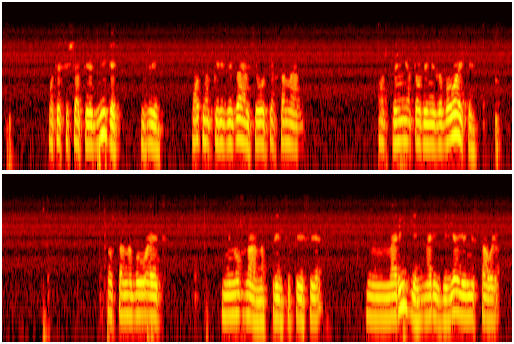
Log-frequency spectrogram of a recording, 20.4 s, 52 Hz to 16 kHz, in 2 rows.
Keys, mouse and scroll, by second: 1.9 g, 7.9-9.7 middle drag, 11.0-12.2 shift+middle drag, 12.0 scroll down 1, 13.2 shift+middle click, 14.9 click, 18.2-20.4 middle drag.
